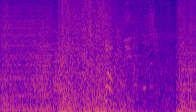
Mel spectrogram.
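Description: A vehicle crashes with a loud metallic thud.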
